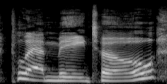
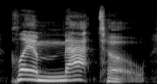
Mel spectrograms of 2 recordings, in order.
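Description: First: Clamato said slowly with mato like tomato, clam-AY-to; her own clam-tomato pronunciation. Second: Clamato said slowly as clam then matto, with a short flat a; Canadian clam-matto pronunciation. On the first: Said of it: "I say clamato because it's a tomato and a clam". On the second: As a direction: stretch the m in Clamato and rhyme mato with matto. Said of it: "On the east coast of Canada, we pronounce it clam ... mato". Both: Shown as a demonstration.

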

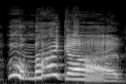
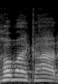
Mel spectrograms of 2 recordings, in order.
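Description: First: Louder, higher, drawn-out mock wail; hammed-up competitive sobbing; fake crying. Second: High mock-tearful exclamation; put-on weepy cry; fake crying. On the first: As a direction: outdo the other crier with a big slow wail. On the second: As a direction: moan it high, as a pretend sob. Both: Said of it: "you're both fake crying".

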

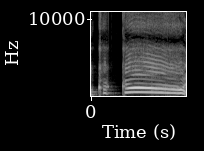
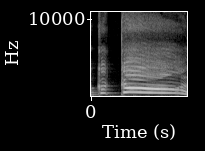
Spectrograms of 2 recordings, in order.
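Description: First: Very high crow cry for a call and response. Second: The crowd's answer, crowed like a crow; very high crow cry for a call and response. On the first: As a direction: call it out like a crow for the crowd to copy. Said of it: "When I go, caw-caw, y'all go". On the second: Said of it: "y'all go". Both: Retold or imitated.

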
